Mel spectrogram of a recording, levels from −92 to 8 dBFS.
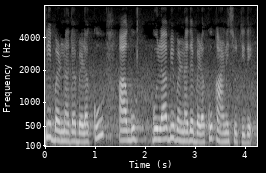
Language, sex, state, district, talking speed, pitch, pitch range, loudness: Kannada, female, Karnataka, Mysore, 115 wpm, 205 Hz, 185-230 Hz, -16 LUFS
